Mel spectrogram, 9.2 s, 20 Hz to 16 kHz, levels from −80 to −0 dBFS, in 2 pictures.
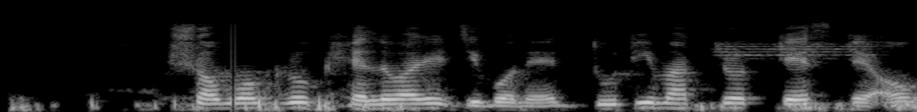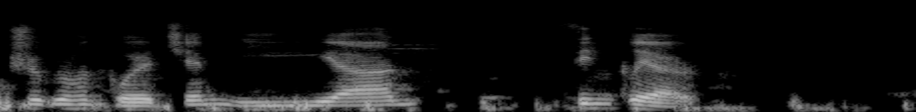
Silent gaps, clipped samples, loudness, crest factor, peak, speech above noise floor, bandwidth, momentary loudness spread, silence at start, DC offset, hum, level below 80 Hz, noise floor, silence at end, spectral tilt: none; under 0.1%; -27 LUFS; 18 dB; -10 dBFS; 25 dB; 7.4 kHz; 22 LU; 0.05 s; under 0.1%; none; -58 dBFS; -51 dBFS; 0.05 s; -7.5 dB/octave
